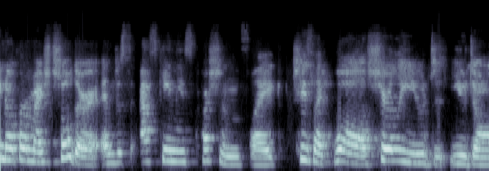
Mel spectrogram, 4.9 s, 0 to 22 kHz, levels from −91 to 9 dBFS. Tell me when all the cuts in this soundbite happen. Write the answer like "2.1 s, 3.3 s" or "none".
2.8 s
